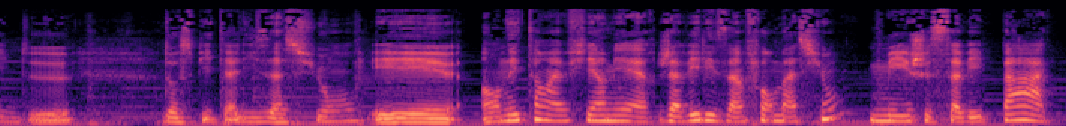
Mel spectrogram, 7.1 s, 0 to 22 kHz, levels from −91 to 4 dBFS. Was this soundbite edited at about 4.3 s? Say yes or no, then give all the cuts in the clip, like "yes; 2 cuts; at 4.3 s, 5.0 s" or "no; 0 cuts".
yes; 4 cuts; at 1.0 s, 2.3 s, 4.3 s, 5.7 s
